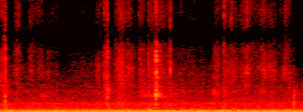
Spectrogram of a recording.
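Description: Scissors or a blade slice through a small piece of foam board for a DIY baby crib gift box, giving a steady, close scratchy cutting sound with faint crisp snips and no talking.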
